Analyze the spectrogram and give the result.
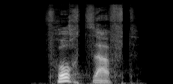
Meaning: fruit juice
- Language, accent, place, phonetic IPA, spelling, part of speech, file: German, Germany, Berlin, [ˈfʁʊxtˌzaft], Fruchtsaft, noun, De-Fruchtsaft.ogg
